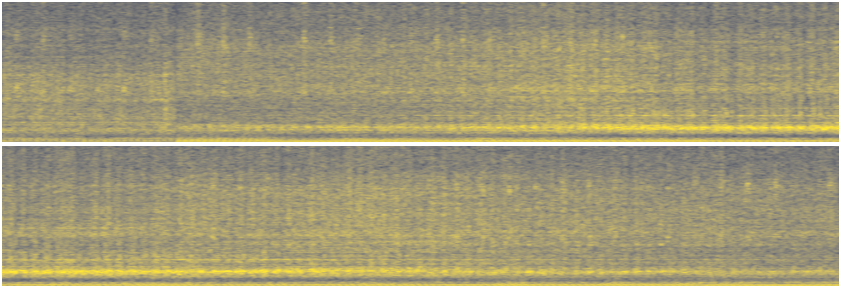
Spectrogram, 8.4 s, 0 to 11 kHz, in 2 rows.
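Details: 2021 Honda Civic Type R, totaled and rebuilt with a rebuilt transmission, first start after the CV axle install: a loud, low, uneven, lumpy idle instead of a smooth hum, likely a misfire. The owner suspects mistiming; the scan shows MAF sensor and PCM codes.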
